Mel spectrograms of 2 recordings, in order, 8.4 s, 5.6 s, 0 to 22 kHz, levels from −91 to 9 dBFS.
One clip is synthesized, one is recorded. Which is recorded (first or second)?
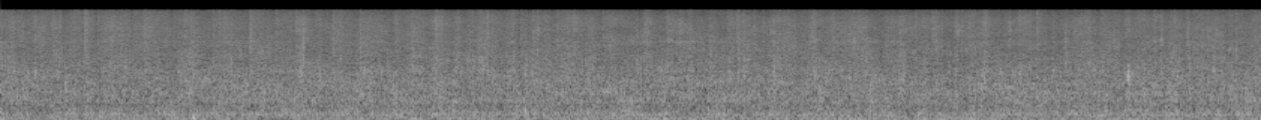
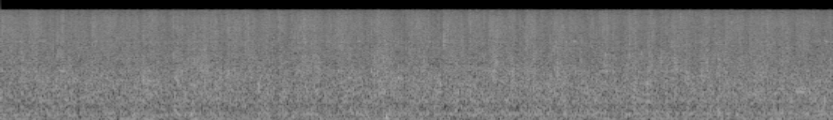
second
